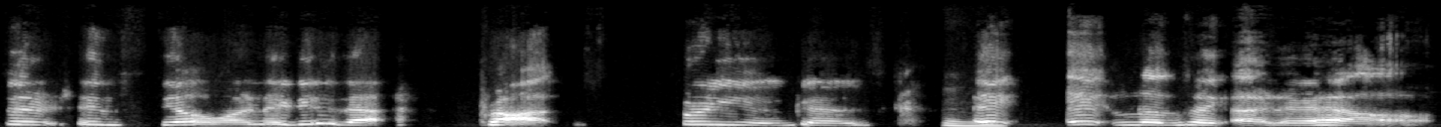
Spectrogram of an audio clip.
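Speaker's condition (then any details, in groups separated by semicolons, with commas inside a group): Cerebral palsy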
